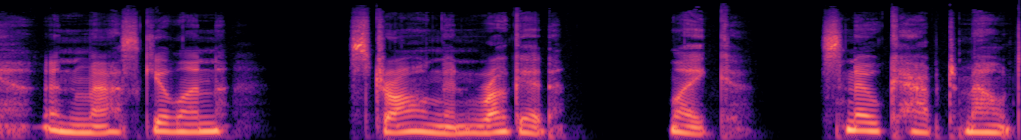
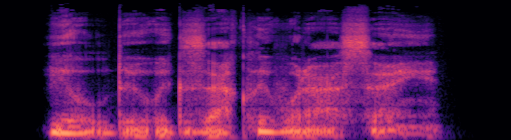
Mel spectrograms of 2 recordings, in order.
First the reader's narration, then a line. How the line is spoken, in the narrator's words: he whispers, his voice low and husky, affected with arousal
